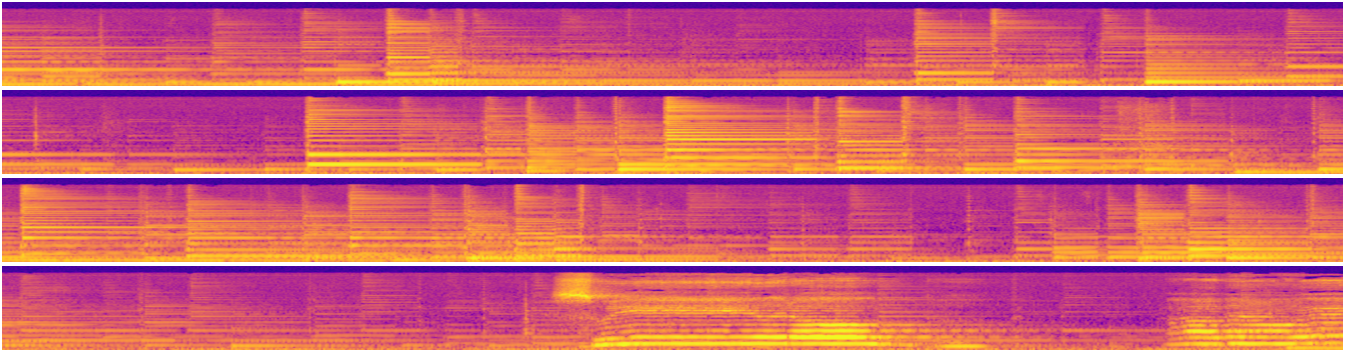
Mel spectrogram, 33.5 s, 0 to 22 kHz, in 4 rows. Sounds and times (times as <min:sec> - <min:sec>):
Music: 0:00.0 - 0:33.5.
